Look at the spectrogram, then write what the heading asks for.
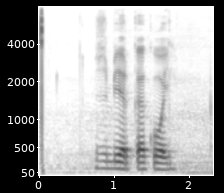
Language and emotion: Russian, neutral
